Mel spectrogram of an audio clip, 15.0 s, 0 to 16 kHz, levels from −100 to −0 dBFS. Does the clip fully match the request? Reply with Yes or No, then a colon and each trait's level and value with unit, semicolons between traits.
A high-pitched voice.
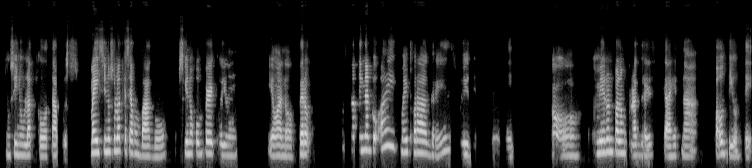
Yes: high, 220 Hz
